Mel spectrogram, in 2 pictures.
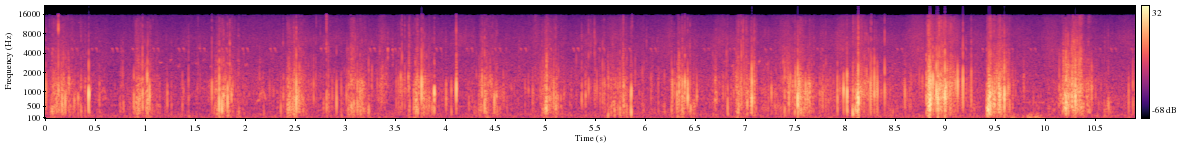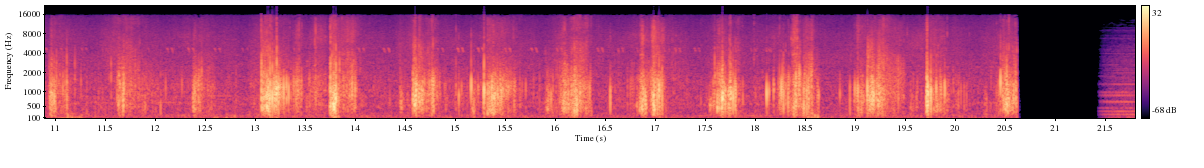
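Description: Footsteps of people walking on dry, cracked mud crust, each step a short crunch as the crust breaks underfoot, at a steady walking pace.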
